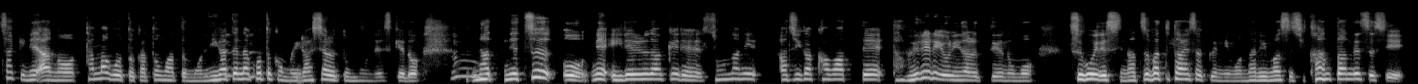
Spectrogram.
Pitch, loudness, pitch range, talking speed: 220 Hz, -21 LUFS, 190-245 Hz, 390 characters per minute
